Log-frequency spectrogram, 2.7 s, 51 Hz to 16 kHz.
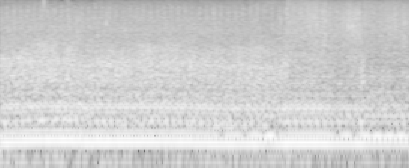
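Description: Steady low engine drone with a constant hum from a car in the video game H1Z1, loud and continuous throughout, like a vehicle idling or cruising with no voices.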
